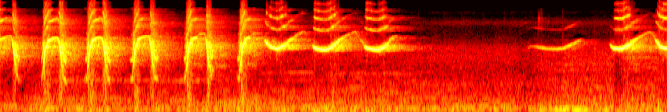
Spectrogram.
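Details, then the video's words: Black-winged myna singing full song to lure other mynas into singing: a run of quick bright chirps about four a second, then looping whistled notes that rise and fall, a pause, and more whistles. "suara burung jalak putih full isi sekali pancing semua jalak kaget gacor"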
